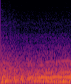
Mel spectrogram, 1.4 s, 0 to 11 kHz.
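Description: Mercedes-AMG C63 S engine running in sport mode, a steady, loud droning hum heard from inside the cabin with a sound actuator adding to the note, with no talking over it.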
